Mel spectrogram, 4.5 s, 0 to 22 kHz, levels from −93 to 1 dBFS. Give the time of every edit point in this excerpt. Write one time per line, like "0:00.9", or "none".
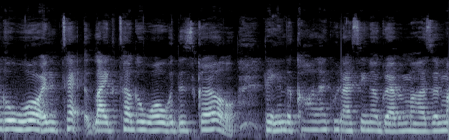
0:03.4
